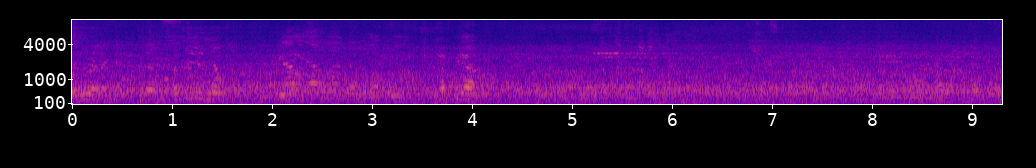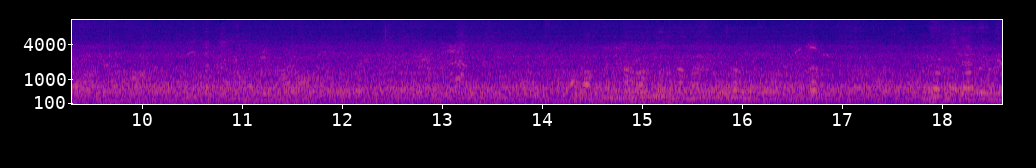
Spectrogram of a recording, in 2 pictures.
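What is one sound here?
A crowd chatters all around in a large echoing hall.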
